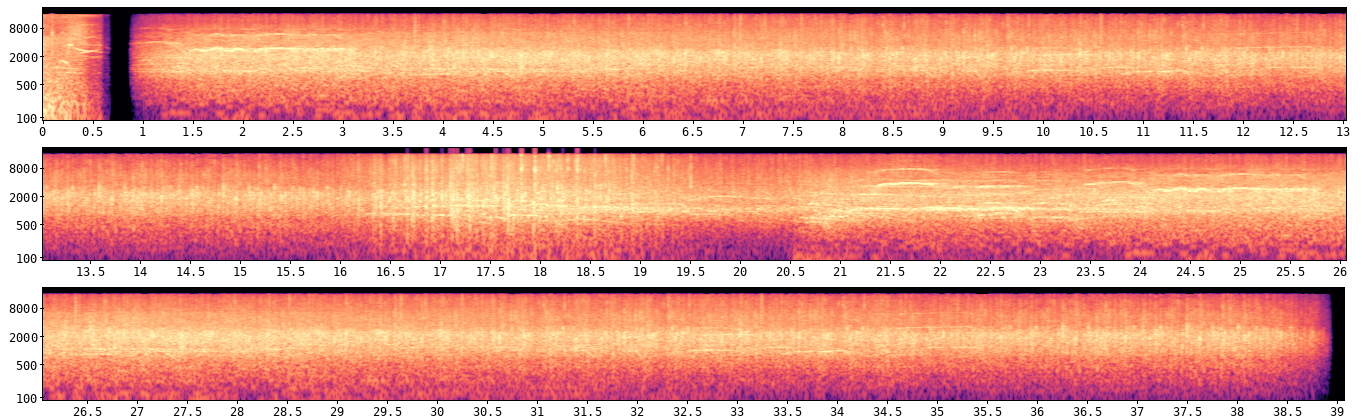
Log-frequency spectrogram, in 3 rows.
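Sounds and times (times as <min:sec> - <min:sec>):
cheers and shouting voices: 0:00.0 - 0:13.0, 0:16.0 - 0:35.6
audience applauding: 0:00.9 - 0:39.0.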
